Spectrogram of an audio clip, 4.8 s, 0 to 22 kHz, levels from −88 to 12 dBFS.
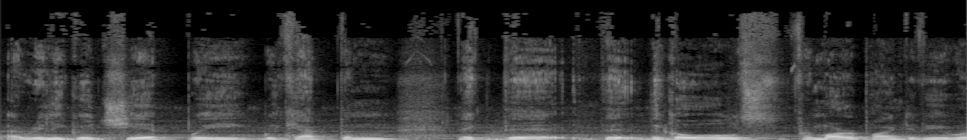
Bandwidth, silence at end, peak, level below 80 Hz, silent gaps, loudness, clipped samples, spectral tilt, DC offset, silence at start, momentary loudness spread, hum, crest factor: over 20 kHz; 0 s; 0 dBFS; -46 dBFS; none; -15 LUFS; under 0.1%; -8 dB/octave; under 0.1%; 0 s; 5 LU; none; 14 dB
